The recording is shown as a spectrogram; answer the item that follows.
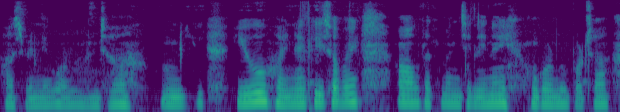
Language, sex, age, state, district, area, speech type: Nepali, female, 45-60, West Bengal, Kalimpong, rural, spontaneous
